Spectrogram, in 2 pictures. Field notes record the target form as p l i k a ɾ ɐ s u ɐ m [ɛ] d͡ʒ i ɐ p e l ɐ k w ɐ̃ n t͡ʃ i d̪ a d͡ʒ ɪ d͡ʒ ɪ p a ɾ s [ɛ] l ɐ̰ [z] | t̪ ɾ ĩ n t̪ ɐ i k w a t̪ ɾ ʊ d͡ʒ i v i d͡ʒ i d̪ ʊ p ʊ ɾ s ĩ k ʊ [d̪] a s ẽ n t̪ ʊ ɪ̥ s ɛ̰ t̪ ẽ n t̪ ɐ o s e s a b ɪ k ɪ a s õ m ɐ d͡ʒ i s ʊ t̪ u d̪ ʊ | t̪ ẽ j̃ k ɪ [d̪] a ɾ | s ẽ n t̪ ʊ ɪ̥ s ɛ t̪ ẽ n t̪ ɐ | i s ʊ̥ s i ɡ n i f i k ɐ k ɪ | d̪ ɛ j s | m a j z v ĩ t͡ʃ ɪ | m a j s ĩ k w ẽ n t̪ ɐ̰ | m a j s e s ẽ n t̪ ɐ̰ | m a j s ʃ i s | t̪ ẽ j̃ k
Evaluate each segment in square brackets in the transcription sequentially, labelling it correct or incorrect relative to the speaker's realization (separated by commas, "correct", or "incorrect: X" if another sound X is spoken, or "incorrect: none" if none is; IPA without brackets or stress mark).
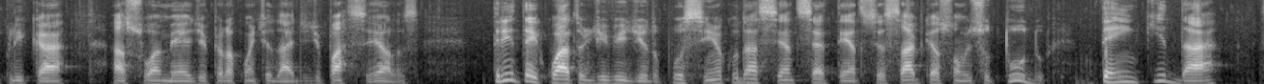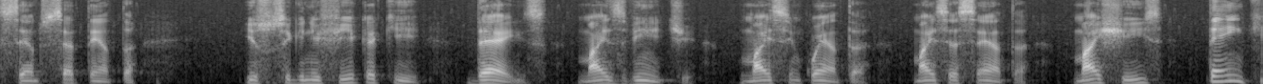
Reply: correct, correct, incorrect: s, correct, correct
